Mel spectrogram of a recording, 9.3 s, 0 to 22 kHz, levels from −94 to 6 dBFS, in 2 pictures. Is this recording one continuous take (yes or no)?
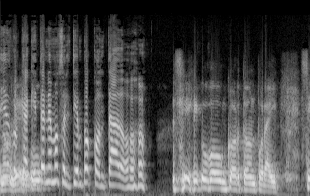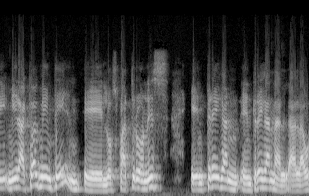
yes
